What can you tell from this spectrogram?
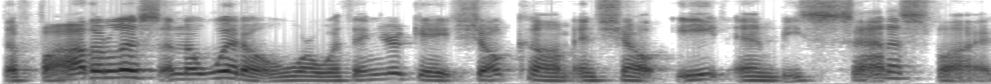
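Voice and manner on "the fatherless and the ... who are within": ordinary delivery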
